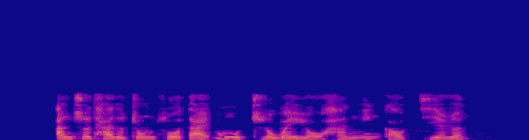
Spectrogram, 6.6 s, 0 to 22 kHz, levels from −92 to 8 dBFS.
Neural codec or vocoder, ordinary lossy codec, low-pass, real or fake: none; AAC, 32 kbps; 7.2 kHz; real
